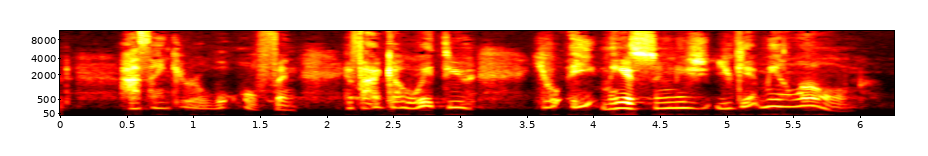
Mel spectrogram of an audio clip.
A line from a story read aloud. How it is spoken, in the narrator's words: Tom whispered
